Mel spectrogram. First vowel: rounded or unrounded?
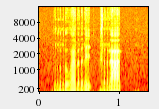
rounded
